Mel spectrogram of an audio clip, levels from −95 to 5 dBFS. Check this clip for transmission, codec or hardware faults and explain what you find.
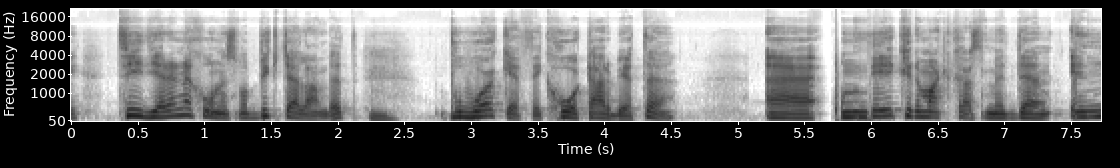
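Repeated packet loss (robotic sound) runs from 5.47 s to the end. Packets go missing again and again. Each hole is filled by stretching the preceding sound, with holes up to 72 ms, leaving about a quarter of the stretch patched. The speech turns choppy, with pieces dropped.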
